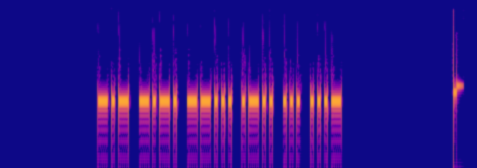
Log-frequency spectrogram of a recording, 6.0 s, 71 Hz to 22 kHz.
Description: Morse code, heard as a keyed tone, about 28 wpm, 700 Hz. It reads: KC7LSV
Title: USA Call Signs - 6 Characters - 4x Character Spacing - 28wpm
